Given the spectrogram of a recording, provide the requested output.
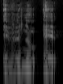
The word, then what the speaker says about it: Eveno: Ouais, donc, j'écris Eveno, comme ça se prononce, E-V-E-N-O.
